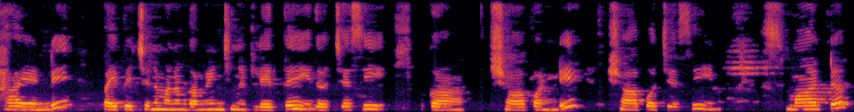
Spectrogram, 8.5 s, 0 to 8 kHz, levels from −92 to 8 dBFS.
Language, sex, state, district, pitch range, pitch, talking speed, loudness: Telugu, female, Andhra Pradesh, Guntur, 210-265 Hz, 225 Hz, 105 wpm, -16 LUFS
